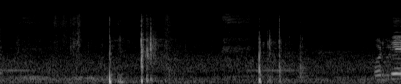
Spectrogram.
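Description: Sharp thuds of a football being struck during goalkeeper shooting drills: a loud one about a second in, a second just after, and a fainter one past halfway.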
